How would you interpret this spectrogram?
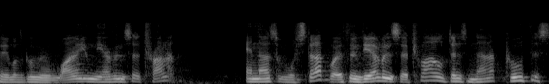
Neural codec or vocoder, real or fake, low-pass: codec, 16 kHz, 0.5 kbps, X-Codec, HuBERT features, trained on general audio; fake; 7.2 kHz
